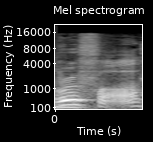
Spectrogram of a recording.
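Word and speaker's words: Ruefle: Now, you mentioned a little bit earlier Mary, I can't pronounce her name, is it Mary Ruffel? Ruffel, yeah. Mary Ruffel.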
